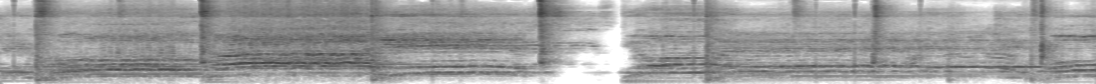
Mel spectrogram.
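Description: Church congregation singing a worship song together, with sustained sung notes. The sound cuts out suddenly for about half a second a little after four seconds in.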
